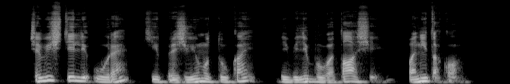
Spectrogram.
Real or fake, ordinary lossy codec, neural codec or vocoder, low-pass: real; none; none; 19.8 kHz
